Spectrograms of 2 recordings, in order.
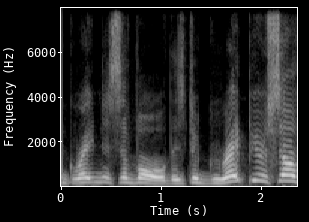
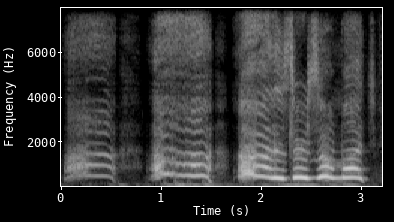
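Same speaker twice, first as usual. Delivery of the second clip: much higher yelping pain voice; mock pained coach; 12 semitones higher, 3 dB quieter, slower than usual. Fan voicing the coach burning, high mock pain. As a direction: whimper like you're burning.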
